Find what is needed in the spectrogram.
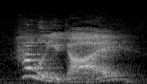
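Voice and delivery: ordinary talk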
